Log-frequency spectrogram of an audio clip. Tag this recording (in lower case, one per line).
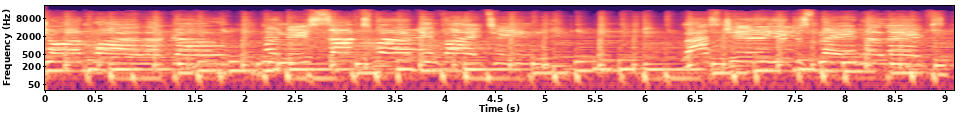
music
